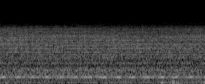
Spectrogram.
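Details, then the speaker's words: Toyota 1MZ-FE, first start after a four-month bearing repair, with the exhaust leak fixed and the exhaust rebolted: steady, even idle with a smooth hiss and no puffing or ticking; exhaust sealed, normal idle. "Okay, exhaust all back together. Everything's all bolted up. Let's try this just one more time. No more exhaust leak, yay."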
